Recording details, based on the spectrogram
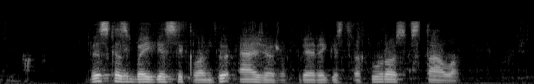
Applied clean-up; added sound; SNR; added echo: neural separator model SepFormer DNS4.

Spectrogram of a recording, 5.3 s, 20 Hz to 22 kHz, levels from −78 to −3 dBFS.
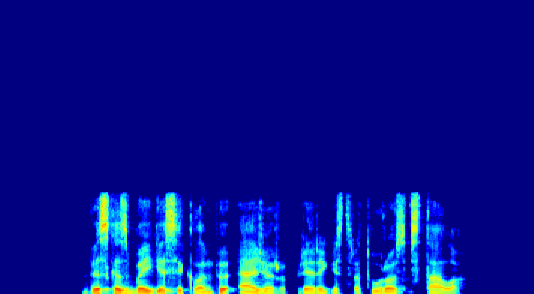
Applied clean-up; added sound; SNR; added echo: none; none; none; none.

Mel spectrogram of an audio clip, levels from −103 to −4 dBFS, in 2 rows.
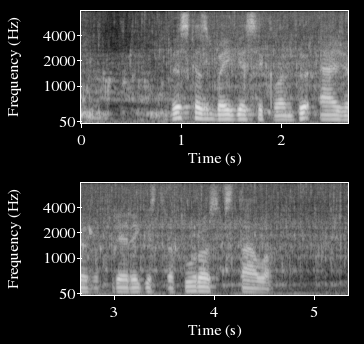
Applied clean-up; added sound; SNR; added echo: none; Toilet flush; 13 dB; none.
